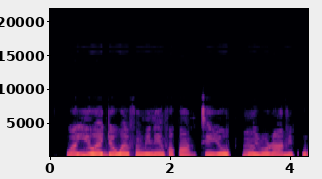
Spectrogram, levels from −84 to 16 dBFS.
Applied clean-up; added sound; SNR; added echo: none; none; none; none.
